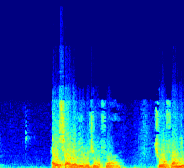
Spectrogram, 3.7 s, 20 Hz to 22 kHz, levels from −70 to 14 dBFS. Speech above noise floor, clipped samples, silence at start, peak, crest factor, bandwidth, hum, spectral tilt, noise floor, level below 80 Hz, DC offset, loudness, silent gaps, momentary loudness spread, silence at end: 33 dB; 0.3%; 1.05 s; 0 dBFS; 8 dB; 11.5 kHz; none; -5.5 dB/octave; -38 dBFS; -34 dBFS; under 0.1%; -7 LUFS; none; 9 LU; 0 s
